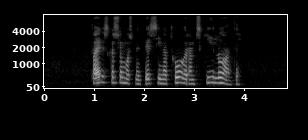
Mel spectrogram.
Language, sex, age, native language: Icelandic, female, 40-49, Icelandic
